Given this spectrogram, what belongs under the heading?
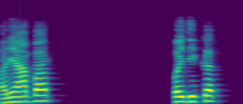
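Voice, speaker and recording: A man's voice: high-pitched, fairly even intonation, unhurried, clean tone, lo-fi sound. A male chemistry teacher, giving a live classroom lecture, teasing his students and walking them step by step through structures while asking them for answers.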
